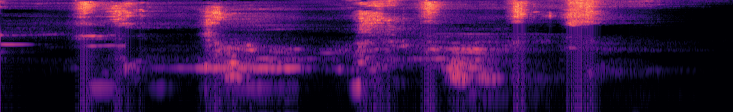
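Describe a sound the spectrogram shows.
Sharp blows and sword clashes land in quick bursts.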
